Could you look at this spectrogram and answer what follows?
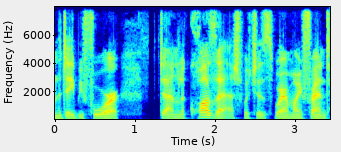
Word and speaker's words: Croisette: day before down Le Croisette, which is where my friend has a big Botox practice. And then it was just so funny. I just was like, oh, noisette rhymes with croisette.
